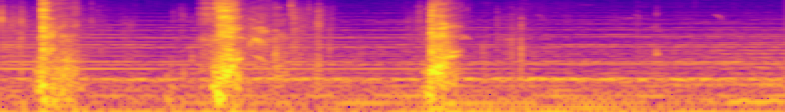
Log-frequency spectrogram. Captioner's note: chocking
